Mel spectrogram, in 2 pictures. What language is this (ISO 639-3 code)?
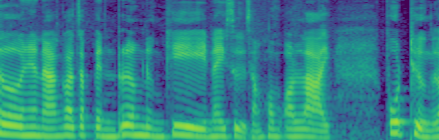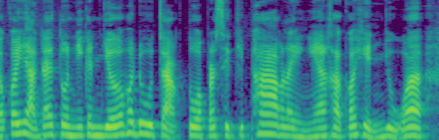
tha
